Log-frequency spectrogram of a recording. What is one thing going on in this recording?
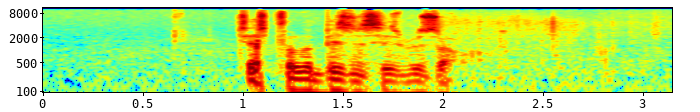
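A middle-aged man speaks calmly and briefly, close by.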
